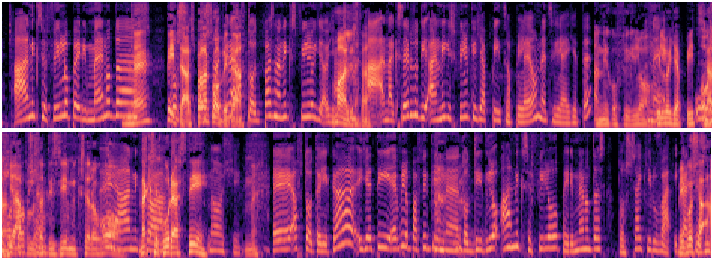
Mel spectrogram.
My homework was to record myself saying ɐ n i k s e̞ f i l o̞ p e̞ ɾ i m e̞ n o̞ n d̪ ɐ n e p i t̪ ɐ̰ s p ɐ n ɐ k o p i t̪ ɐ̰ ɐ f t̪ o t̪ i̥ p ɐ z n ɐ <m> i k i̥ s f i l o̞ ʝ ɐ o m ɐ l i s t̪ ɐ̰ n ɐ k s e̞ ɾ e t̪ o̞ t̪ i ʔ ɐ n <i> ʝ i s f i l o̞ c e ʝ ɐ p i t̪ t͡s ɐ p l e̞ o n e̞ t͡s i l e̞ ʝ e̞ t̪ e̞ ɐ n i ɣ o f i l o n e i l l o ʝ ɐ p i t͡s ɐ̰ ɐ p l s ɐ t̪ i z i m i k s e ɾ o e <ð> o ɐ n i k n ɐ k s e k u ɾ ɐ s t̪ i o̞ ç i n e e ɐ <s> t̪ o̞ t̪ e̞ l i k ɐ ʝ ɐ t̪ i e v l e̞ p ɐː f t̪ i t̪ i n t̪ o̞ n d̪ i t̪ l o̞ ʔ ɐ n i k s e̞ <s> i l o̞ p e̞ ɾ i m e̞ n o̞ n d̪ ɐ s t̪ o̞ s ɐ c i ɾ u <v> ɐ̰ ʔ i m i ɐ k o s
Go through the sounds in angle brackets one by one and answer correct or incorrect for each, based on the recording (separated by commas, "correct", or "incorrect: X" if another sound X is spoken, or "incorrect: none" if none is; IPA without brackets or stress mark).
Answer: incorrect: n, correct, incorrect: ɣ, incorrect: f, incorrect: f, correct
